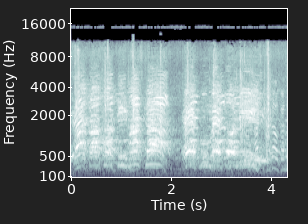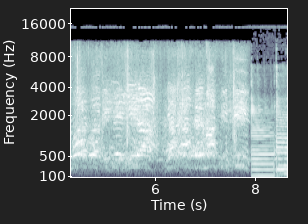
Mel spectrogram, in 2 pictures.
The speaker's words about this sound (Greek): εικόνες και ήχοι από τους μαθητές που βγήκαν στους δρόμους της Αθήνας. Έχουμε πολλούς ήχους, ακούσατε τραγουδάκια για την Κεραμαίο, στην οποία ένας άλλος μαθητής με την τουντούκα την καλή να τρέμει.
